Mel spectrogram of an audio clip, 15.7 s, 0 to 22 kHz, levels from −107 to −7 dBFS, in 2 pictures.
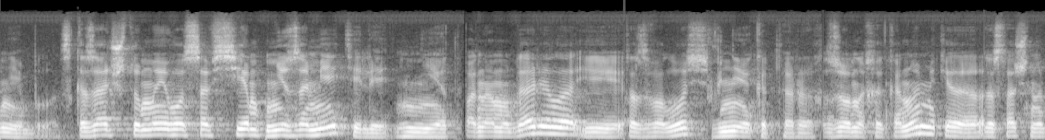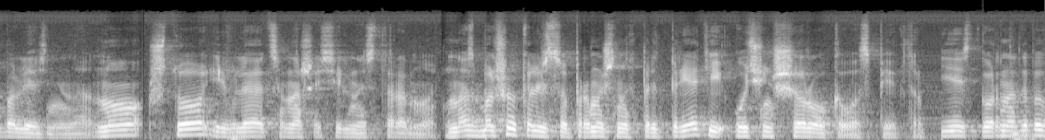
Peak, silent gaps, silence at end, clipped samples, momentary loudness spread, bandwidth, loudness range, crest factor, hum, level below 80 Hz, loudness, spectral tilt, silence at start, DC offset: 0 dBFS; none; 0 s; under 0.1%; 8 LU; 15 kHz; 3 LU; 12 dB; none; -42 dBFS; -13 LUFS; -5 dB/octave; 0 s; under 0.1%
